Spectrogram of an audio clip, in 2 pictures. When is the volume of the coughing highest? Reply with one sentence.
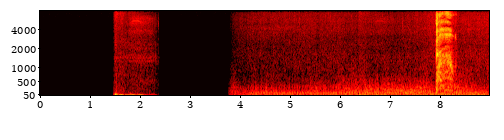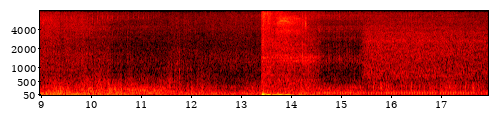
The loudest moment of the coughing is at 8 seconds.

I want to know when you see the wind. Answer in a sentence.
The wind can be heard from 3.8 to 17.9 s.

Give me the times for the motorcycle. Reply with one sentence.
The motorcycle can be heard from 3.9 to 17.9 s.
